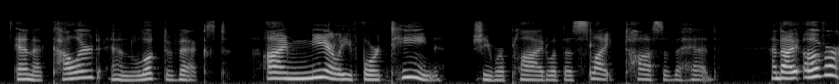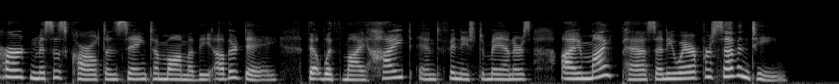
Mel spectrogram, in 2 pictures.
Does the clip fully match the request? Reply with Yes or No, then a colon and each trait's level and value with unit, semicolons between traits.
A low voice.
No: high, 245 Hz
